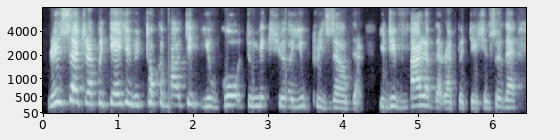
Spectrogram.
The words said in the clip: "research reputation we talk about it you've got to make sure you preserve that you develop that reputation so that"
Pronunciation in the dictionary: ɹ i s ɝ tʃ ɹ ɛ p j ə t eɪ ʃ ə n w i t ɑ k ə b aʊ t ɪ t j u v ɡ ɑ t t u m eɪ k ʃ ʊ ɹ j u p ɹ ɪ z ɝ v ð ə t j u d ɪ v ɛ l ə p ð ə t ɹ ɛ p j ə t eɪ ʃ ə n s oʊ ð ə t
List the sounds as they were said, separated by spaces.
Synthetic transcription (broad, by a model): ɹ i s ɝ tʃ ɹ ɛ p j ə t eɪ ʃ ə n w i t ɑ k ə b aʊ t ɪ t j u ɡ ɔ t t u m eɪ k ʃ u j u p ɹ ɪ z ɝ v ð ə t j u d ɪ v ɛ l ə p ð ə t ɹ ɛ p j ə t eɪ ʃ ə n s oʊ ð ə t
